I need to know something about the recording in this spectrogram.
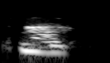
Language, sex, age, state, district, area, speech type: Manipuri, male, 30-45, Manipur, Senapati, rural, conversation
